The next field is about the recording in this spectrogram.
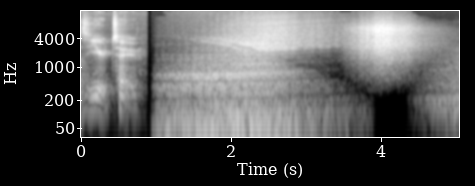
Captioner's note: swishing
